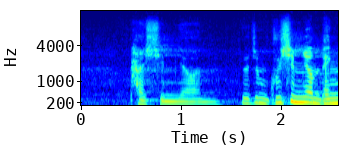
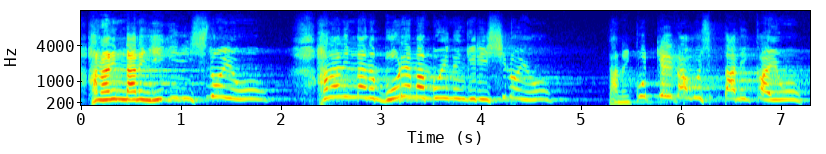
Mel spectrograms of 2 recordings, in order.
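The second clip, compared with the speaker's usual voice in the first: high, petulant mock whine to God; a preacher acting out Israelites grumbling at God; mock whining complaint; 11 semitones higher, 5 dB louder than usual. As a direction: whine like a child refusing the desert road.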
